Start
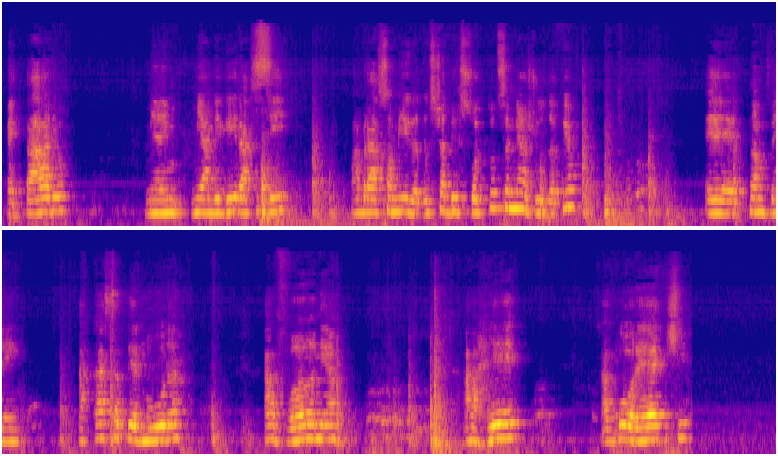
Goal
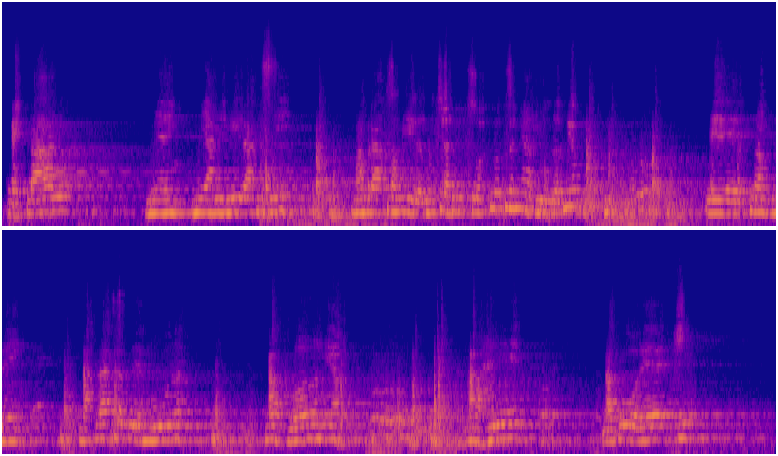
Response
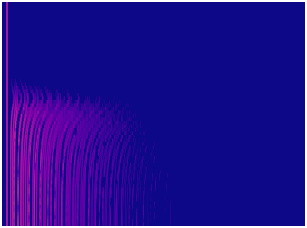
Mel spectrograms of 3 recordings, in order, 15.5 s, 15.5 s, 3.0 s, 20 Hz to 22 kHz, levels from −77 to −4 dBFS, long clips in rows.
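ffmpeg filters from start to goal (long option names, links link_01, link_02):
-filter_complex "[0:a]adynamicsmooth=sensitivity=8:basefreq=560,equalizer=frequency=69:width_type=o:width=1.4:gain=-14,acompressor=threshold=-30dB:ratio=6,highshelf=frequency=4500:gain=-9.5,acrossover=split=410|2900[link_01][link_02][link_03];[link_02]adelay=40[link_04];[link_03]adelay=70[link_05];[link_01][link_04][link_05]amix=inputs=3:normalize=0,asplit=2[link_06][link_07];[1:a]atrim=start_sample=2205,lowshelf=frequency=170:gain=8.5[link_08];[link_07][link_08]afir=irnorm=-1:irlink=0,volume=-15dB[link_09];[link_06][link_09]amix=inputs=2:normalize=0"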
